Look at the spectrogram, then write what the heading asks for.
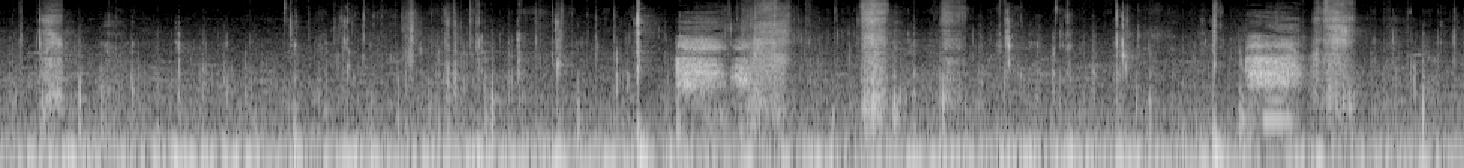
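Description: Close-miked wet chewing and lip-smacking of soft, creamy durian flesh. There are a few louder wet smacks about halfway through and again near the end.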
